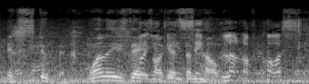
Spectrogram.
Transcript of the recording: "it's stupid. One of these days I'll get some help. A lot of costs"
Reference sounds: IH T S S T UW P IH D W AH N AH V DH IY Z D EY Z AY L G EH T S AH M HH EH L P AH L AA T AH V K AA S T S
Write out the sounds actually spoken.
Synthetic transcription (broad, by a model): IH T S S T UW P IH D W AH N AH V DH IY Z D EY Z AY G G EH T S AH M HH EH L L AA AH V K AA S S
